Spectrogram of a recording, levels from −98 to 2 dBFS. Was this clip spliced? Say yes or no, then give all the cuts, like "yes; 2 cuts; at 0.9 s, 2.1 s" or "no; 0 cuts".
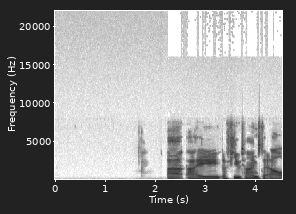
yes; 2 cuts; at 2.6 s, 3.3 s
